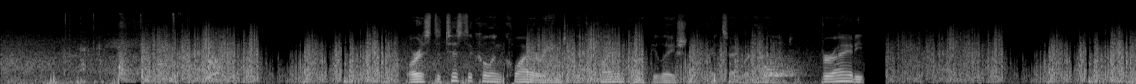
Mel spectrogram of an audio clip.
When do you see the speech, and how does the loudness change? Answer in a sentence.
You can hear the speech from 4.0 to 8.7 s, getting quieter.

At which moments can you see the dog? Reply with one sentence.
You can hear the dog from 0.6 to 2.2 s and from 7.1 to 8.1 s.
